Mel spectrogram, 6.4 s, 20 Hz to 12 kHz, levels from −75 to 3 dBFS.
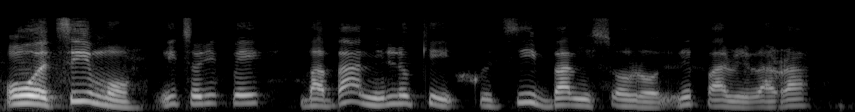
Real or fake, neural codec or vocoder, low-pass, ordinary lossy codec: fake; codec, 16 kHz, 0.8 kbps, ZipCodec; 7.2 kHz; none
